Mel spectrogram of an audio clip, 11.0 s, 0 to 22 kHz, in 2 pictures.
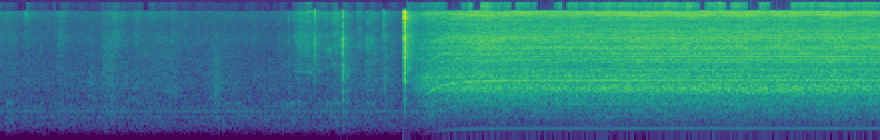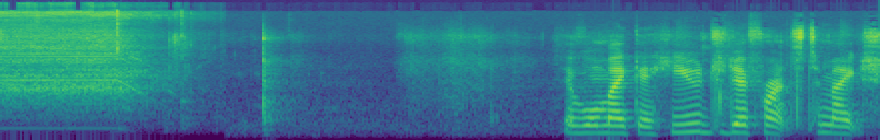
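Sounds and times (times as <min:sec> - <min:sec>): blower switch click: 0:02.5 - 0:02.8
hot-air blower fan blowing: 0:02.5 - 0:06.8.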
